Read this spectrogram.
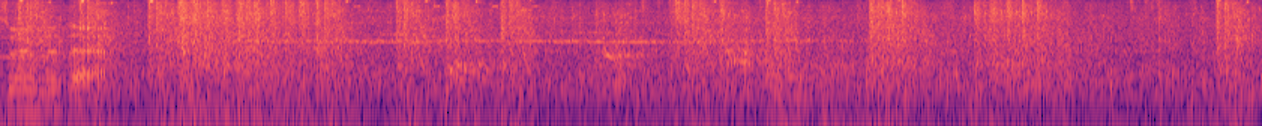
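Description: Gunshots crack and echo in a tunnel, in rapid bursts.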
